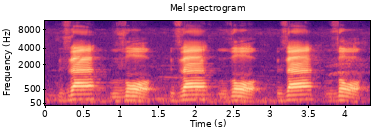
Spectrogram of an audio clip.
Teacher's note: Zal itu dia tidak terangkat pangkal lidahnya atau termasuk huruf tipis, tapi huruf zo dia termasuk huruf tebal. Dia punya sifat isti'la ya.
